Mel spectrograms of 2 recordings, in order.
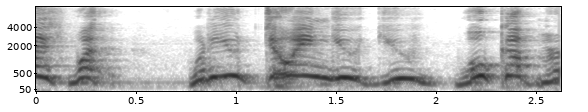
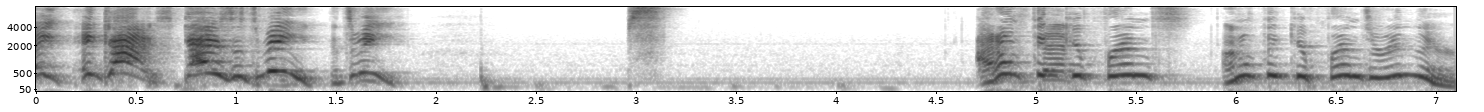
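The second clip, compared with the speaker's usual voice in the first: goblin creature voice, much higher pitch; 4 semitones higher than usual. Game master voices a goblin the players met earlier: little goblin voice. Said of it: "that little goblin shit".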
